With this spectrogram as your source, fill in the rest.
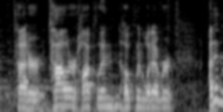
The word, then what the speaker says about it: Hoechlin: I felt like I had enough Superman stories, and I really didn't care for Tyler Hoechlin. Is that how you say his name? Hoechlin.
